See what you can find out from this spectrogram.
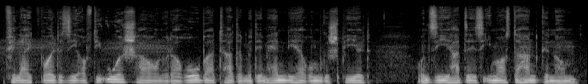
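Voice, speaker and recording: A man's voice: low-pitched, fairly even intonation, brisk, a little mellow, a little hiss or hum, natural voice. An actor playing a brooding, evasive father who narrates his own story in a literary radio drama. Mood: brooding, reflective. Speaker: narrator and lead character.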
